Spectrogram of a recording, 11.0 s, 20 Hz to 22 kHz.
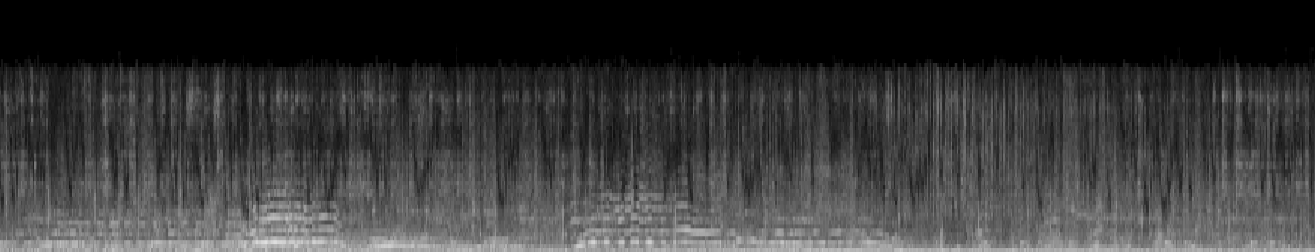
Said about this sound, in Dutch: We zijn bij Schiphol aangeland, met ongeveer 400 mensen. En vanuit de busjes en de klaar net je hoorde, boven ons hoofd aan het helikopter, rennen we richting startbaan.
